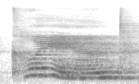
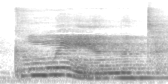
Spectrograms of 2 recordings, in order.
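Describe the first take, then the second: The two takes are said the same way.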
